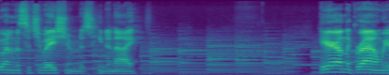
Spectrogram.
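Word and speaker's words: Hinanawi: syllable cuz you ran Oh the w silent like liked a Hina and I then Hina and I okay alright good grief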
